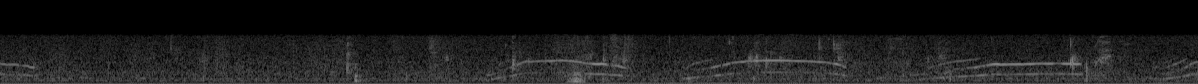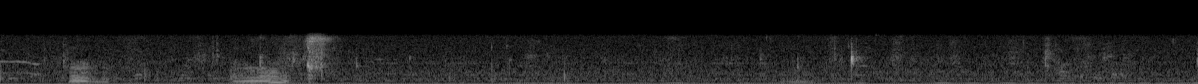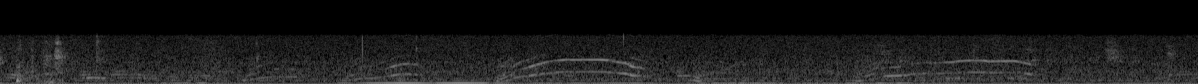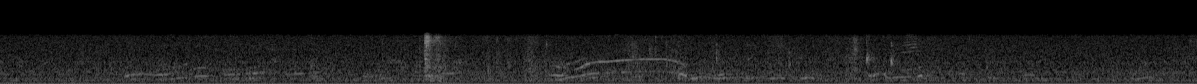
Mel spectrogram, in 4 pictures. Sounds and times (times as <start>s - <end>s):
Domestic animals, pets: 0.0s - 0.5s, 4.4s - 13.2s, 14.0s - 15.4s, 26.5s - 28.2s, 28.9s - 31.1s, 32.4s - 35.8s, 37.2s - 38.6s, 41.3s - 43.4s, 44.5s - 45.2s.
